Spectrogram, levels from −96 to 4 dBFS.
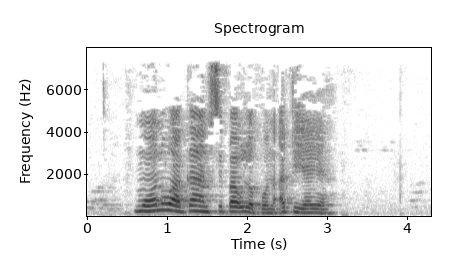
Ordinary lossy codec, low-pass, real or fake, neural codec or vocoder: MP3, 32 kbps; 7.2 kHz; real; none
